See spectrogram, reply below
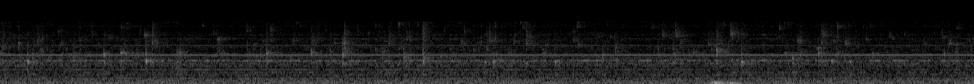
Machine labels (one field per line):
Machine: pump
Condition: normal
